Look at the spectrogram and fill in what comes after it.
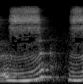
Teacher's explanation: la Z es una Z vibrante, por así decirlo, es sonora , es z, o sea, se escucha, digamos así, mientras que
